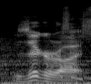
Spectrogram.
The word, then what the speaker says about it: ziggurat: It's a ziggurat. Yeah, ziggurat. That's how it's pronounced.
